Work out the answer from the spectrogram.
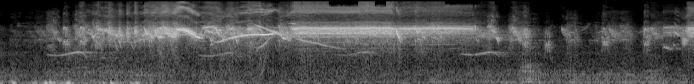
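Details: Sparrows producing a busy, sustained chatter of sharp high chirps that swells in the middle. A lower, slurred whistle from another bird repeats four times in the background.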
